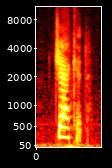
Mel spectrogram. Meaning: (noun) Any of certain types of outerwear.: A piece of clothing worn on the upper body outside a shirt or blouse, often waist length to thigh length
- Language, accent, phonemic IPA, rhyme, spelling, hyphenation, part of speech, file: English, US, /ˈd͡ʒæk.ɪt/, -ækɪt, jacket, jack‧et, noun / verb, En-us-jacket.ogg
